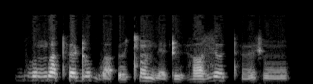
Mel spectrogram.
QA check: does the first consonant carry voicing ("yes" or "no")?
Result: yes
